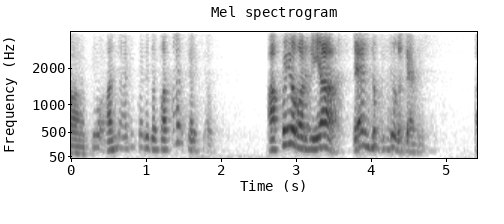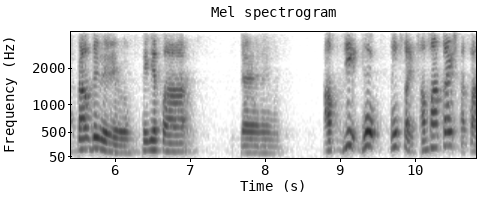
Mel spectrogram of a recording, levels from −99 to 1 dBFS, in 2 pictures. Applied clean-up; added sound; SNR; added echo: neural mask model DeepFilterNet 3.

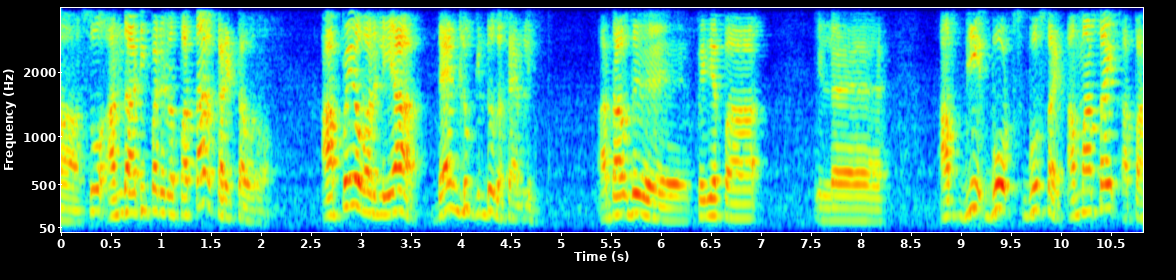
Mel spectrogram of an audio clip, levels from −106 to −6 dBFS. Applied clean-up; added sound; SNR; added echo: none; none; none; none.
